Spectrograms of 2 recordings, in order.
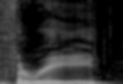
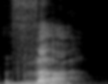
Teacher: we have the unvoiced version as in the number three and then we have the voiced version as in the word the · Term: TH sound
